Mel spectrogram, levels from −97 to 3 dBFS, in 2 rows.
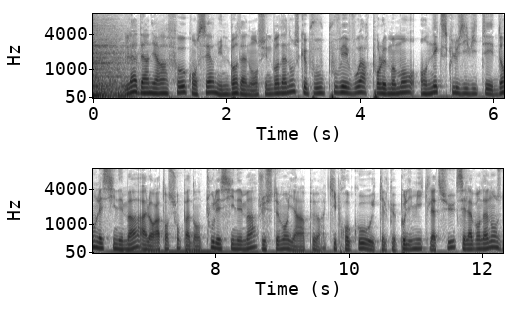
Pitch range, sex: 100-130 Hz, male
